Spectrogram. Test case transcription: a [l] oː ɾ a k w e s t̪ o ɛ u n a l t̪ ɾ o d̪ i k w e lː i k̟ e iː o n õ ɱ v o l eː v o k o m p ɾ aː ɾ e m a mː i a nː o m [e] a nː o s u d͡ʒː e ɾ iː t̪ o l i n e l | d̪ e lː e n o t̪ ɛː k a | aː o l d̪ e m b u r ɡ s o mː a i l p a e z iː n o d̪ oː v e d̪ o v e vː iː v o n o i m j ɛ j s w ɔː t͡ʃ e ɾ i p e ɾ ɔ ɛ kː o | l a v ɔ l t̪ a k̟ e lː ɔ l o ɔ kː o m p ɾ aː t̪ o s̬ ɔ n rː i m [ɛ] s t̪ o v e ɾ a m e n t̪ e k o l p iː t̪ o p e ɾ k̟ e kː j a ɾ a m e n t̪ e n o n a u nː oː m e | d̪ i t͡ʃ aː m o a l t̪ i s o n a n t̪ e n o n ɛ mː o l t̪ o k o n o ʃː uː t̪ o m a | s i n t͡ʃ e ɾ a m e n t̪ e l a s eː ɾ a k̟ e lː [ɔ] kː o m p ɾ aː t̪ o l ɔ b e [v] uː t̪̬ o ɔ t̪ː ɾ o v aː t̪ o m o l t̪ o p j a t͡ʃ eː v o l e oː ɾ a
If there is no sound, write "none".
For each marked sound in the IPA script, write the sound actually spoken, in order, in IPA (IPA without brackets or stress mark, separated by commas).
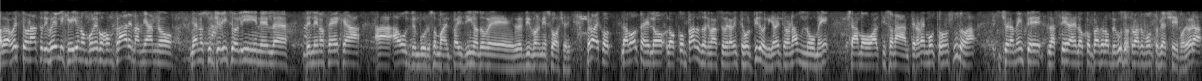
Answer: lː, i, a, ɔ, v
